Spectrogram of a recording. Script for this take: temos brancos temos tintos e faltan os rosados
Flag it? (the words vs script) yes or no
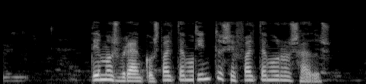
yes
